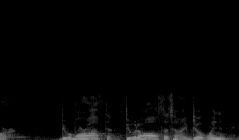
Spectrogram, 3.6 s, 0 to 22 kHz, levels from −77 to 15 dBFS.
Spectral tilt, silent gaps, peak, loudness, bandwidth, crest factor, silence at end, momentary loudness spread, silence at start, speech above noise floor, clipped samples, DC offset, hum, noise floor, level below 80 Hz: -8.5 dB/octave; none; -18 dBFS; -32 LUFS; 7.4 kHz; 14 dB; 0.05 s; 10 LU; 0 s; 34 dB; under 0.1%; under 0.1%; none; -65 dBFS; -48 dBFS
